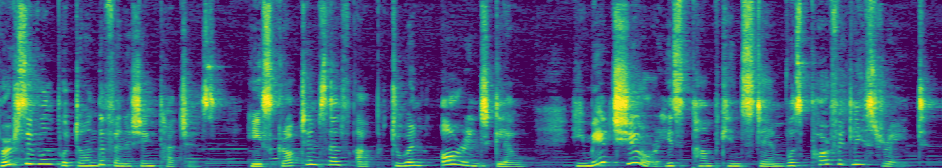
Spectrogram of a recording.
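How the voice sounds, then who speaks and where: A woman reading a children's picture book aloud in a slow, expressive storytelling manner for young listeners. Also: high voice, soft background music.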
